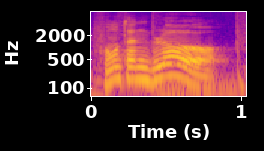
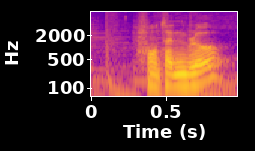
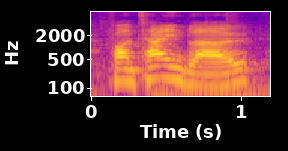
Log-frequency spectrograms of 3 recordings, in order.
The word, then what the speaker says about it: Fontainebleau: So on the great debate of pronunciations, we now have a, albeit Belgian French speaker, to give us a proper version of how you should say the word Fontainebleau? Whereas before I was saying Fontainebleau, it actually is...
